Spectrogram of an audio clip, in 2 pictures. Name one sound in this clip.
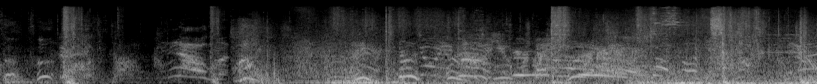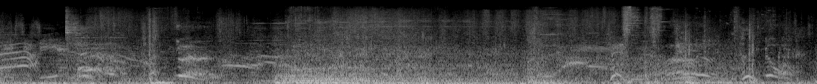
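Blades clash and thud in a close fight.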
